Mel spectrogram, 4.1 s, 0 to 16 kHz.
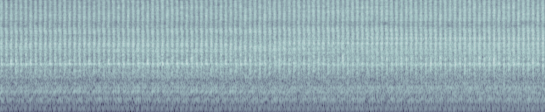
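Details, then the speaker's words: Peugeot 406 2.1 TD diesel idling after the accessory belt was removed to test the tensioner: steady idle with an even clatter, and the noise gone, confirming the accessory belt tensioner as the source. "Donc si le bruit s'arrête, s'il y a plus de bruit, ça veut dire que c'est mon mon tendeur. Je vous reprends. Vous voyez ? Donc c'était bien ça. Voilà. Plus le bruit."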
